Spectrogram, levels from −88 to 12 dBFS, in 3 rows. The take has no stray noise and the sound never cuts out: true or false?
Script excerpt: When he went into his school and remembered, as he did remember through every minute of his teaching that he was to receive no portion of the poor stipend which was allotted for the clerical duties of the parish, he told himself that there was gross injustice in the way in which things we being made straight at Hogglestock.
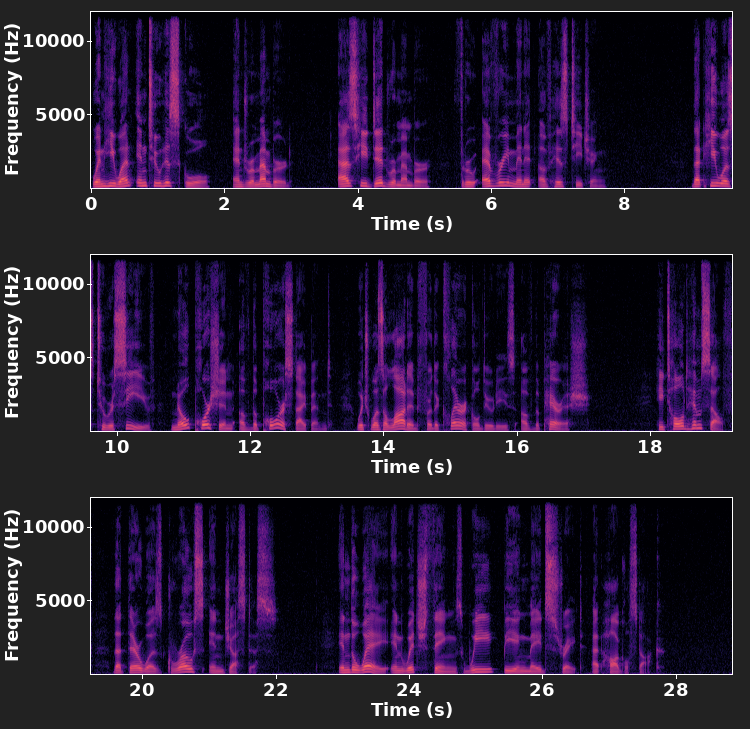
true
